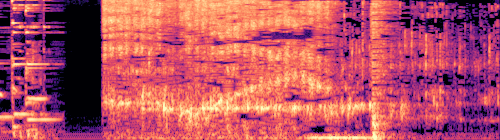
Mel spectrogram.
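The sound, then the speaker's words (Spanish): Fizzy pouring and clinking of glass with ice as a Coca-Cola is opened and served in a soft-drink commercial. A short snippet of music and a brief pause come first, then a sustained bright fizz with clinks and gurgles. “Destapa una Coca-Cola, ponle comida en acción. Destapa una Coca-Cola, más fría que nunca.”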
